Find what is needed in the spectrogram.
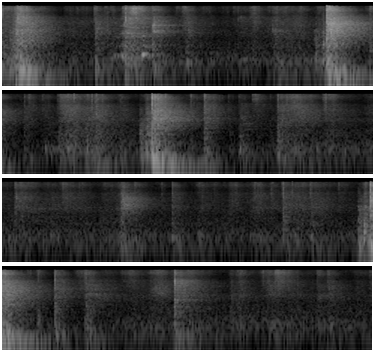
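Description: Bodies landing on padded dojo mats in aikido breakfalls: a series of heavy thuds every few seconds, the loudest right at the start and about four, seven and fifteen seconds in, with lighter knocks of footwork and landings between.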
